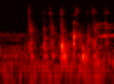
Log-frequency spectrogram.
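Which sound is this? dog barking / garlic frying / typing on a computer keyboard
typing on a computer keyboard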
